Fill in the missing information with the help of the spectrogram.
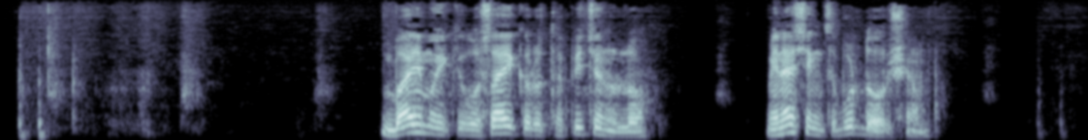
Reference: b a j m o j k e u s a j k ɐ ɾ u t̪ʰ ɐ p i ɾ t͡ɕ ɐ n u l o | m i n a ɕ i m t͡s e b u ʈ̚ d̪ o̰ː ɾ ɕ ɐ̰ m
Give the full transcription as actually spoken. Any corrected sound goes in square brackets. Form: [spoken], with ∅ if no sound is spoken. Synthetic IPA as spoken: b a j m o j k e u s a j k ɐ ɾ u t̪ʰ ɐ p i [∅] t͡ɕ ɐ n u l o | m i n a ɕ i [ŋ] t͡s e b u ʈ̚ d̪ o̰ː ɾ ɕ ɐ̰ m

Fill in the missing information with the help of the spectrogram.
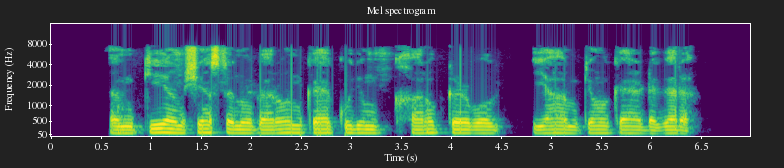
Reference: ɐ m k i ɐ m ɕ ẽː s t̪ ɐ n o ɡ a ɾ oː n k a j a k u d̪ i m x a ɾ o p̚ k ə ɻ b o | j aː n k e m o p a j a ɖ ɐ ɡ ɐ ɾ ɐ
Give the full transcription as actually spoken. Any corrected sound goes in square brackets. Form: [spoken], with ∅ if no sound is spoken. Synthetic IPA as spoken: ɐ m k i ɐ m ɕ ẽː s t̪ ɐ n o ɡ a ɾ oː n k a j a k u d̪ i m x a ɾ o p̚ k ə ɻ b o | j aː [m] k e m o [k] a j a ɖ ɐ ɡ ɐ ɾ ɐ

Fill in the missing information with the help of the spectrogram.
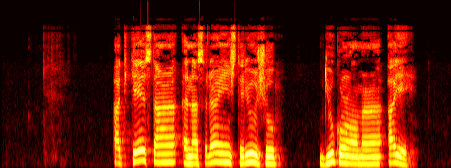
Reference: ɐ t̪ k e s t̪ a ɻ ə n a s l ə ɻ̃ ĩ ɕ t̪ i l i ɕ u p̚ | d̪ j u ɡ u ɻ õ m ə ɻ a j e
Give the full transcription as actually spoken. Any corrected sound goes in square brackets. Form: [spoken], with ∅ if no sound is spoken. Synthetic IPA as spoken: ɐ t̪ k e s t̪ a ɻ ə n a s l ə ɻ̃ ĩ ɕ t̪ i [ɾ] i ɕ u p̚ | d̪ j u [k] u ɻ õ m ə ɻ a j e

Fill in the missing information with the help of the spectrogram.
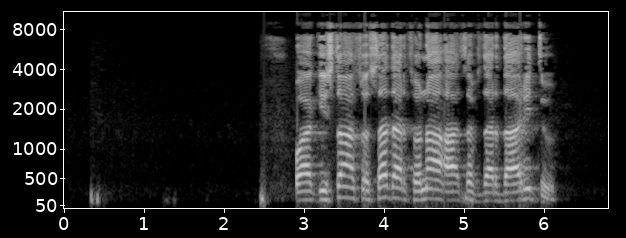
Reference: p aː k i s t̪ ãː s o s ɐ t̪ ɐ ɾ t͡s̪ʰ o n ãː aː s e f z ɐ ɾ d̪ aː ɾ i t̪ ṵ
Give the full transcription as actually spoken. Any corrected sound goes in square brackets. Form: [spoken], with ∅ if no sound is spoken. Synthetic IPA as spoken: p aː k i s t̪ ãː s o s ɐ [d̪] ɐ ɾ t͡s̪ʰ o n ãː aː s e f z ɐ ɾ d̪ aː ɾ i t̪ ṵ

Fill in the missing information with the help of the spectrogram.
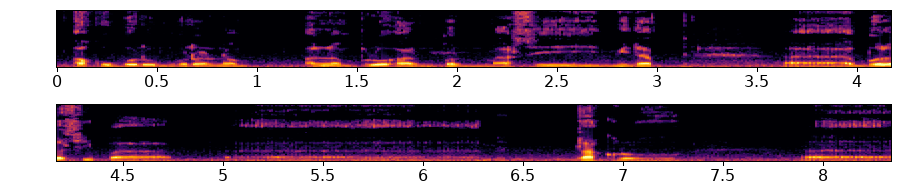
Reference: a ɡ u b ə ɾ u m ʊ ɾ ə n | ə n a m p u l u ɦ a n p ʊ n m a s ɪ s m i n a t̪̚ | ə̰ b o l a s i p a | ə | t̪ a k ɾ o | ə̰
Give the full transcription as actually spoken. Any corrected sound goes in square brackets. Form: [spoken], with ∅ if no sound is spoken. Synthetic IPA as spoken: a [k] u b ə ɾ u m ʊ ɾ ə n | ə n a m p u l u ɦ a n p ʊ n m a s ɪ [h] m i n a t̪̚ | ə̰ b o l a s i p a | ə | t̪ a k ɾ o | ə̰

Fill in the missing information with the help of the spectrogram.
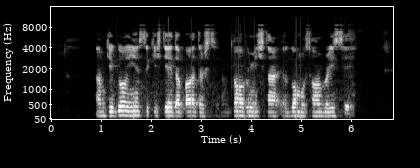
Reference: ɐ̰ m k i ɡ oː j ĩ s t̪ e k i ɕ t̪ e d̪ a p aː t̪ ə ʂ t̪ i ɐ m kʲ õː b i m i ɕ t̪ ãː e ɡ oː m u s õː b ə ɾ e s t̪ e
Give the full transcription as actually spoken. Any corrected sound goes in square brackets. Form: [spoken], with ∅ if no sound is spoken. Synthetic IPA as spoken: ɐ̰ m k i ɡ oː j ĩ s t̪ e k i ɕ t̪ e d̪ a p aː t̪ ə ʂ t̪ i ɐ m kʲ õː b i m i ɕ t̪ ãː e ɡ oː m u s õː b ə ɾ [i] s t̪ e

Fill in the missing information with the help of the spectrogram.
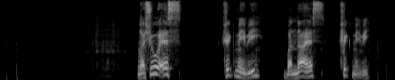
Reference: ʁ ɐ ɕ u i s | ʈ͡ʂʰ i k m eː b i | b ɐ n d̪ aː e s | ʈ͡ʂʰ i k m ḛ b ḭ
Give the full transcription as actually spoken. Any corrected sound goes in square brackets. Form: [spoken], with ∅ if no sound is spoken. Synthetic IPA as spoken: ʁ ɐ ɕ u [e] s | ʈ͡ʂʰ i k m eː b i | b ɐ n d̪ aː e s | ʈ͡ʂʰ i k m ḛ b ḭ

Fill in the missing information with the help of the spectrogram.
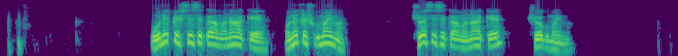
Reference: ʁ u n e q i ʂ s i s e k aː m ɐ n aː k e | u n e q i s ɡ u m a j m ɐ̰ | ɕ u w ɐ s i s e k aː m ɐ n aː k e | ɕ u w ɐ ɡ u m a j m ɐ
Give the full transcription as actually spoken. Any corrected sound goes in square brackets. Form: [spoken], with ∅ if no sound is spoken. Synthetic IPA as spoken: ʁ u n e q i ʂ s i s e k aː m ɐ n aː k e | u n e q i [ʂ] ɡ u m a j m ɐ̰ | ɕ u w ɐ s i s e k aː m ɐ n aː k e | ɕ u w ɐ ɡ u m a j m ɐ

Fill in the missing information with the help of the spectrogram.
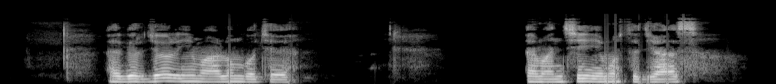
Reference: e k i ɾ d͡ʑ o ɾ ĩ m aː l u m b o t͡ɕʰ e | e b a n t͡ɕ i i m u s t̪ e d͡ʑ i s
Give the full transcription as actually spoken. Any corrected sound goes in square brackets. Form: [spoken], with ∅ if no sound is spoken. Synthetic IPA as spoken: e [ɡ] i ɾ d͡ʑ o ɾ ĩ m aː l u m b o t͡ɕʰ e | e [m] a n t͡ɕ i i m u s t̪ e d͡ʑ [a] s

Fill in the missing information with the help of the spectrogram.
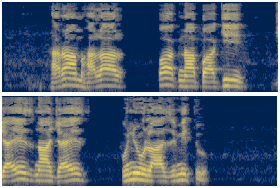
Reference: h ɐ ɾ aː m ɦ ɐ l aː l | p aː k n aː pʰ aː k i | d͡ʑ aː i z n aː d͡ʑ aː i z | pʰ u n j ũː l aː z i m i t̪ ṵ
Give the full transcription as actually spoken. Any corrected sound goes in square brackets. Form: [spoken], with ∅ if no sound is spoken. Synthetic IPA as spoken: h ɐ ɾ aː m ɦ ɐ l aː l | p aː k n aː [p] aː k i | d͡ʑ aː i z n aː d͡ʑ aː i z | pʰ u n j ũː l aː z i m i t̪ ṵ

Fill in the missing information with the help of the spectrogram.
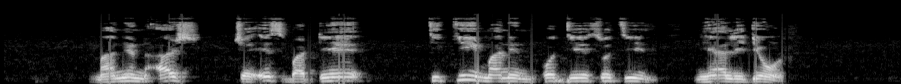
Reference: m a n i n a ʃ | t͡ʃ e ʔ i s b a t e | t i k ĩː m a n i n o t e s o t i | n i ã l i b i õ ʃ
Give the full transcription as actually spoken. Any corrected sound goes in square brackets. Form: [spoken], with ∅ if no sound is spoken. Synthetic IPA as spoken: m a n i n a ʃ | t͡ʃ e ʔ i s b a t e | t i k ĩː m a n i n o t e s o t i | n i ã l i [d] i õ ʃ

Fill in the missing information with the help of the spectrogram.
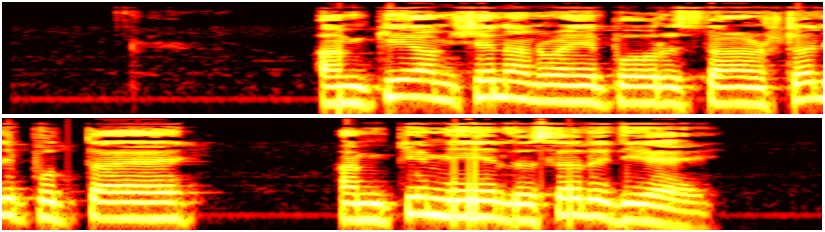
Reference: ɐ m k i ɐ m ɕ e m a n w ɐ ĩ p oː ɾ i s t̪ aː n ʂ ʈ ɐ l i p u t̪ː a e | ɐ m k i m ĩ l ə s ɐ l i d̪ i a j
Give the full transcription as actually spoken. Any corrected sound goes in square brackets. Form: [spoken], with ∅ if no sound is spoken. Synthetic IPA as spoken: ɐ m k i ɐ m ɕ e [n] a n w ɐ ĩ p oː ɾ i s t̪ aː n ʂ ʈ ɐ l i p u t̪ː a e | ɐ m k i m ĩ l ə s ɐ l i d̪ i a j

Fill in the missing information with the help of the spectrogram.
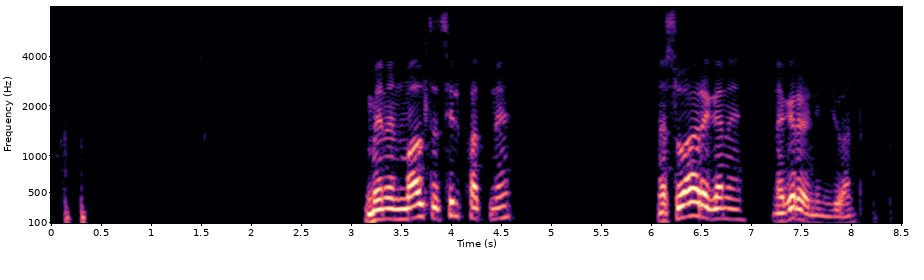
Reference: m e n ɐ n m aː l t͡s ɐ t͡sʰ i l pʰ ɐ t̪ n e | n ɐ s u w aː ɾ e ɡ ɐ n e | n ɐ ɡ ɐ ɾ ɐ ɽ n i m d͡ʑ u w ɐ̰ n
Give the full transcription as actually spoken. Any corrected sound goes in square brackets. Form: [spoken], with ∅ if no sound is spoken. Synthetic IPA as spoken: m e n ɐ n m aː l t͡s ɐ t͡sʰ i l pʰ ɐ t̪ n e | n ɐ s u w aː ɾ e ɡ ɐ n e | n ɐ ɡ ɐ ɾ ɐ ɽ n i m d͡ʑ u w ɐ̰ n

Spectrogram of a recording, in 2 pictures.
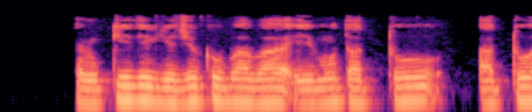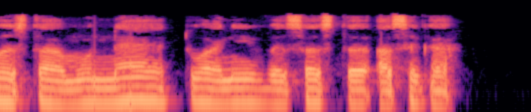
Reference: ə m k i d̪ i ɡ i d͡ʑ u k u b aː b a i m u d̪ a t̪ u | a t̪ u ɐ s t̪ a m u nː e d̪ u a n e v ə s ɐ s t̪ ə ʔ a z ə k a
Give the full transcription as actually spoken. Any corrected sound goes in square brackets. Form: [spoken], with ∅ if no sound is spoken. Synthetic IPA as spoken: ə m k i d̪ i ɡ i d͡ʑ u k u b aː b a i m u [t̪] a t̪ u | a t̪ u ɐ s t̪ a m u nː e [t̪] u a n [i] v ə s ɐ s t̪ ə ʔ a [s] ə k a

